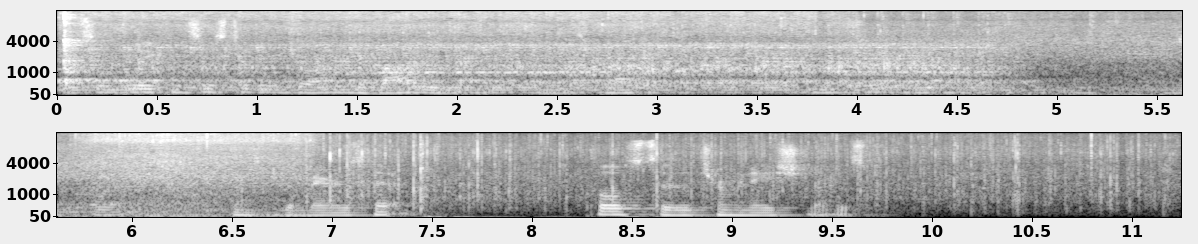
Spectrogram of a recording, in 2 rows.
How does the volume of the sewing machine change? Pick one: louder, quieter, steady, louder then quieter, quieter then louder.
quieter.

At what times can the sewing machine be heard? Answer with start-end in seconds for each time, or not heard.
0.0-6.5.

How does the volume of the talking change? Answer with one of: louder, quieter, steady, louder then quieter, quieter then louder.
quieter then louder.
